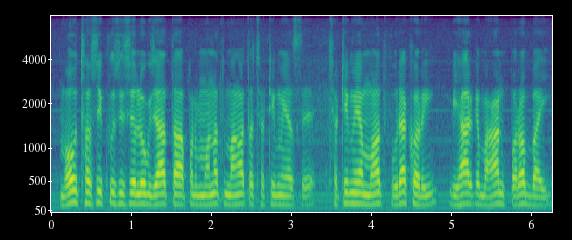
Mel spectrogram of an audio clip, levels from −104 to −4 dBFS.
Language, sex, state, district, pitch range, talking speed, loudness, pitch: Bhojpuri, male, Bihar, East Champaran, 140-160 Hz, 220 wpm, -20 LUFS, 150 Hz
